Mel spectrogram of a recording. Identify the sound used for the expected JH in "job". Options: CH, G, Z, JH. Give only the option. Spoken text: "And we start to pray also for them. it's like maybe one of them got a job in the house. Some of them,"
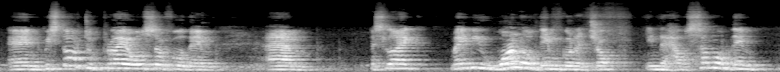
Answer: CH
